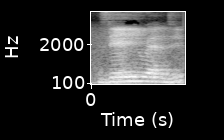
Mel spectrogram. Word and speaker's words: Jung: This story is written by a lady writer, Anis Jung, J-U-N-G, pronunciation is Jung, Anis Jung.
